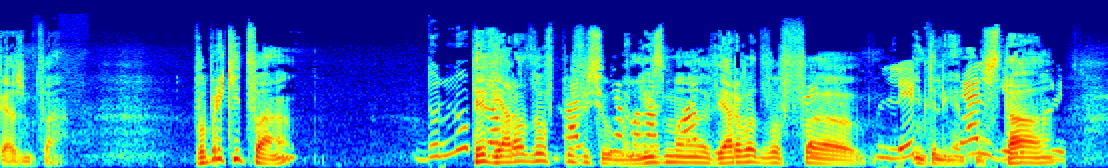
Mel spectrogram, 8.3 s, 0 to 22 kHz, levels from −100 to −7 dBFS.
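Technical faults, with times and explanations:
0.48–0.67 s, echo leak: The far end's echo canceller likely let part of its loudspeaker pickup through and sent it back, so a very faint copy of the speech trails the original by about 181 ms, sitting far below the main voice as a brief ghostly repeat.
3.77–5.71 s, 5.92–6.86 s and 7.15–8.12 s, speech suppressed in double talk: With both sides talking, the echo canceller likely mistook the near talker for loudspeaker echo and turned everything down. The speech dips sharply, by roughly 35 dB at worst in the first stretch and about 25 dB in the later two, with roughly 1.5 s, 0.7 s and 0.7 s audibly affected.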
